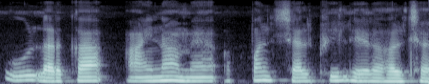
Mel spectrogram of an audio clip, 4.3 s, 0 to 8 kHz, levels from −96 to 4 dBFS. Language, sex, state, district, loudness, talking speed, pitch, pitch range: Maithili, male, Bihar, Samastipur, -17 LUFS, 125 wpm, 130 Hz, 125-145 Hz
